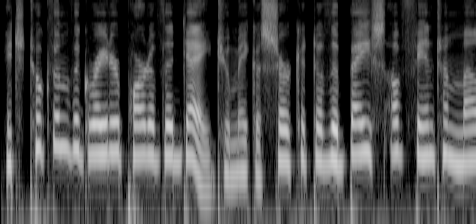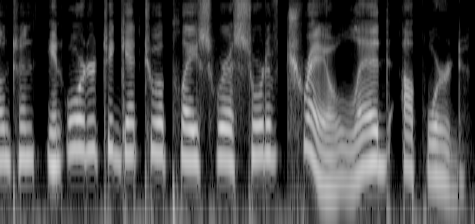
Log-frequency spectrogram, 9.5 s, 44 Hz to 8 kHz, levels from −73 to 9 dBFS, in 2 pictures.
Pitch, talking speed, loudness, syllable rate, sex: 195 Hz, 210 wpm, -17 LUFS, 4.5 syllables/s, male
